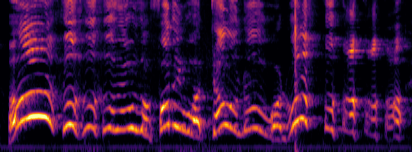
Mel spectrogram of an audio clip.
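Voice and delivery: high, loud laughing through the words; hammed-up guffawing. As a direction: roar with mock laughter at a joke. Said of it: "Strongbones was still telling jokes".

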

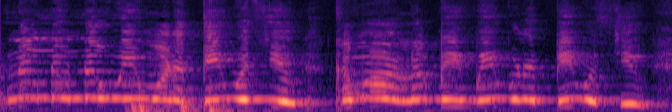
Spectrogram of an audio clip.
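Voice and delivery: very high, loud squeaky pleading; tiny toy voices. Acted. Little woodsies begging to join, very high squeak.

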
